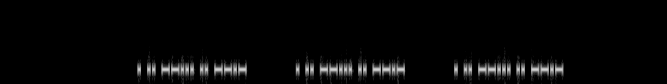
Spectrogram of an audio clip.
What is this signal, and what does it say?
Morse code, heard as a keyed tone, about 49 wpm, 700 Hz. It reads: EI7IQ EI7IQ EI7IQ
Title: DXCC-100 Call Signs - 5 Characters - Repeated 3x - 50wpm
